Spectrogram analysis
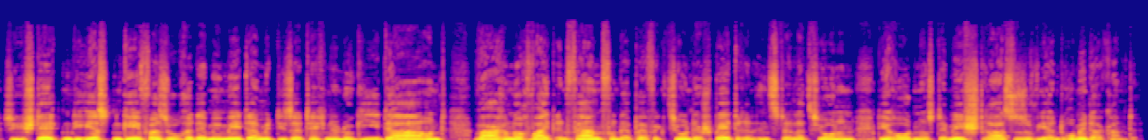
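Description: Male audiobook narrator, husky, mid-pitched, even and measured.

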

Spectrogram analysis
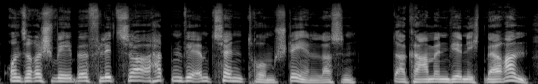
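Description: A man narrating an audiobook in a measured storytelling manner, close to the mic. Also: medium pitch, a bit bright, no echo. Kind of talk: scripted narration.

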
